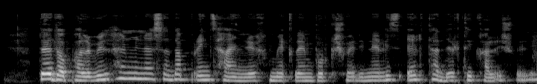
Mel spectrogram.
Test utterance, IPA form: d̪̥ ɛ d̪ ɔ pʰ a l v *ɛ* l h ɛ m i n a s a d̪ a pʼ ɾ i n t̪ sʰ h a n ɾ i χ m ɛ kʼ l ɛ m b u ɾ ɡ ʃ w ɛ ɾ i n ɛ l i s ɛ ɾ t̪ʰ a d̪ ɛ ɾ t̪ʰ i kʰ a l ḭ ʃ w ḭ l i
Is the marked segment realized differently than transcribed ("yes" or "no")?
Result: yes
